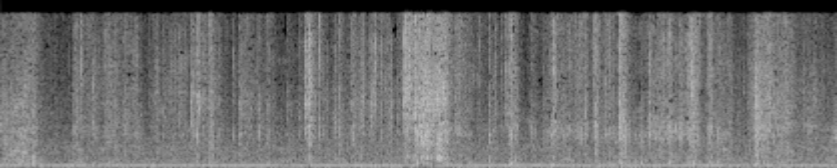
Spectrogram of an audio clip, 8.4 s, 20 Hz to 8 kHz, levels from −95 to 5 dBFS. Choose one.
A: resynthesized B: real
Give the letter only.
B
